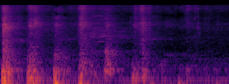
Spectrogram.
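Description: Irregular soft knocks and thumps, about three or four a second, with a sharper click at the start.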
